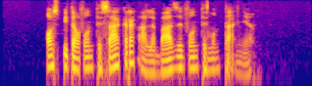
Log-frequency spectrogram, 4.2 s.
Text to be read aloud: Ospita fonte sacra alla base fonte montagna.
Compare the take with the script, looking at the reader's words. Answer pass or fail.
pass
